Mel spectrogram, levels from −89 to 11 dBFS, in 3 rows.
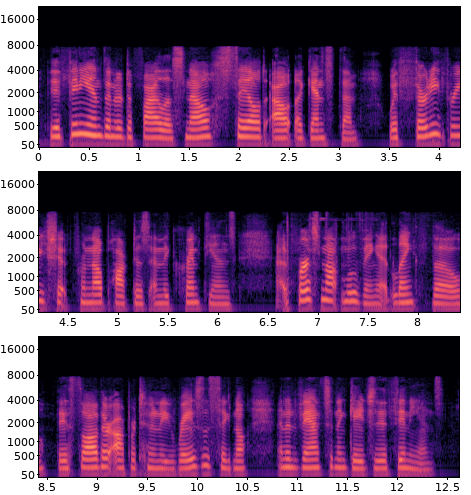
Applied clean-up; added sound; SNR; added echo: neural mask model RNNoise.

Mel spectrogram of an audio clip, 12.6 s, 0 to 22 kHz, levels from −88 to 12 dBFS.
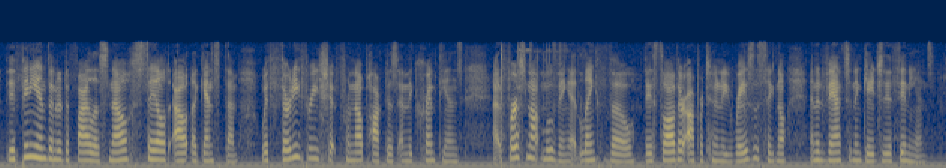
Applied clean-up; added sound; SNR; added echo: none; Coin (dropping); 19 dB; none.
